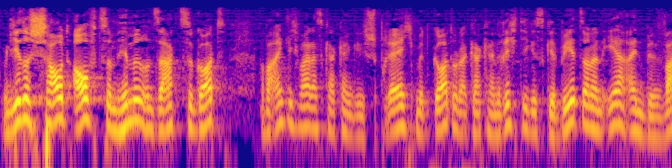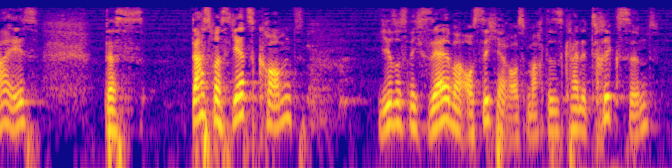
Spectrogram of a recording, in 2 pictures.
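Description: A man preaching a sermon, retelling a Bible story with a storyteller's rise and fall and dropping low for quoted words. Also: expressive, normal speed, husky.

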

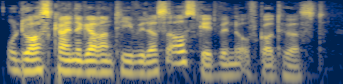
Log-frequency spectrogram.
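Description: A man preaching a sermon, telling the story with lively energy and acting out the inner voices of the characters. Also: medium pitch, fast, dry recording.

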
